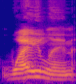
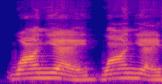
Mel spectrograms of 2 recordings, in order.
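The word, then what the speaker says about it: Wanyá: And yes, Brandy Norwood brought up dating Waylon. I never can pronounce his name. Wanye. Waylon. Why? What? Wanye. Wanye. See, like Kanye, but Wanye.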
